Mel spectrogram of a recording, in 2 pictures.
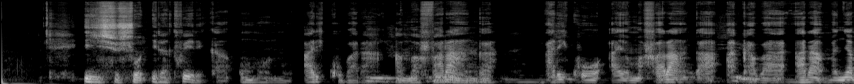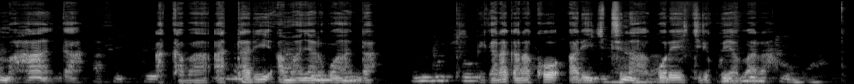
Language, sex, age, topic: Kinyarwanda, male, 18-24, finance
